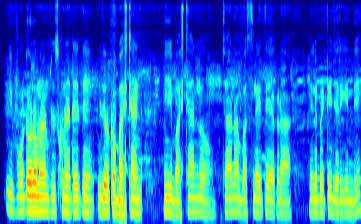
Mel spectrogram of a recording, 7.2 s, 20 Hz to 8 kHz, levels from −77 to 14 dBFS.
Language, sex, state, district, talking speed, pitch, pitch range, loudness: Telugu, male, Andhra Pradesh, Sri Satya Sai, 135 wpm, 135 Hz, 125-140 Hz, -20 LUFS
